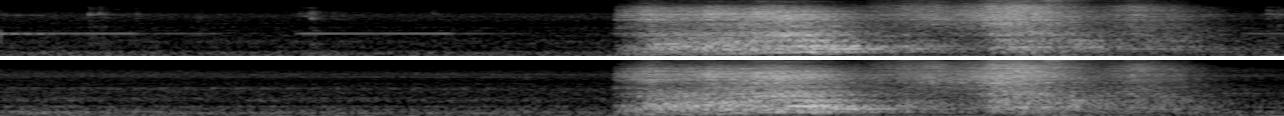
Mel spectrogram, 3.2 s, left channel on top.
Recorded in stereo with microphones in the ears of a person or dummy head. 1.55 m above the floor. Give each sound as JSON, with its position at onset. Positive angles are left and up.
{"t": 1.5, "sound": "a zipper", "side_deg": -35, "distance_m": 1.2}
